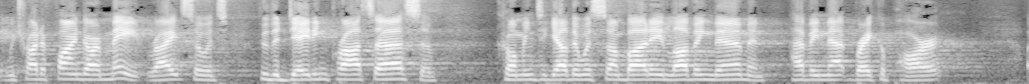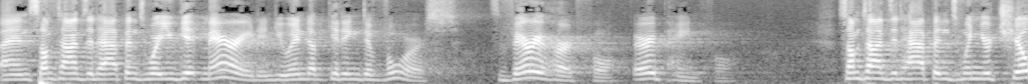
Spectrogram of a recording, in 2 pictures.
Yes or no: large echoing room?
yes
